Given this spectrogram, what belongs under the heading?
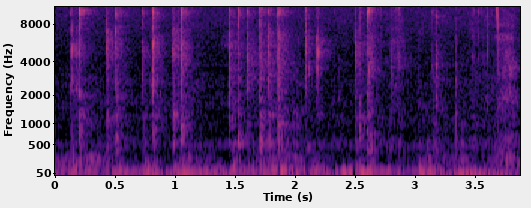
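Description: Fingers tap quick, uneven bursts of keystrokes on a computer keyboard, close and clear, with a few heavier key presses standing out.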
